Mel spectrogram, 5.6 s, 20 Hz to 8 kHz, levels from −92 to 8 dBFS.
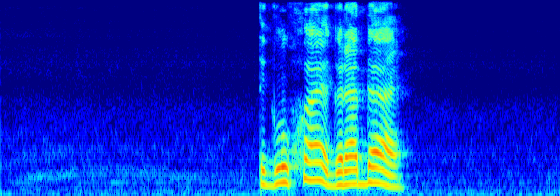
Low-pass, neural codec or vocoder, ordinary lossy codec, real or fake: none; codec, 16 kHz, 16 kbps, FunCodec, trained on LibriTTS, 50 frames a second; none; fake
